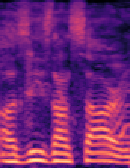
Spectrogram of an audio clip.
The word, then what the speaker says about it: Aziz Ansari: And you even see that with the um Aziz and Zeri. Did I pronounce his name right? Aziz and Zeri. – Aziz Ansari. What? Situation Aziz Ansari. Aziz Ansari.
